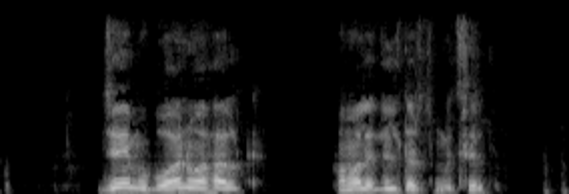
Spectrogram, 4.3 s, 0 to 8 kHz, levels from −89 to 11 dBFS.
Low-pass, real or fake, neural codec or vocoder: 7.2 kHz; real; none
